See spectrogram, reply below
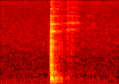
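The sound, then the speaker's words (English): A single bright meditation chime strike, sharp and clinking, fading quickly into near silence after a brief ring. No voices accompany it. “And as the chime ends, just move your awareness to other sounds you may hear.”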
